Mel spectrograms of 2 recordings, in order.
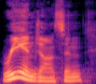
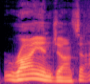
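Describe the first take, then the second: First: "Rian" said as REE-un; playful mispronunciation. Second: "Rian" said as RYE-un; usual pronunciation. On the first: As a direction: say "Rian" with a long ee first. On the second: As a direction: say "Rian" like the name Ryan. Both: Real, not acted. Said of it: "I call him Rian because it's just fun".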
